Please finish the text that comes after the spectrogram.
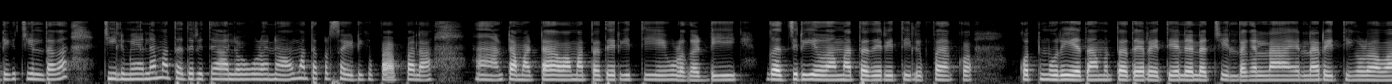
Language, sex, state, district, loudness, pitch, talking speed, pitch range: Kannada, female, Karnataka, Bidar, -17 LUFS, 220 Hz, 165 wpm, 205-235 Hz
